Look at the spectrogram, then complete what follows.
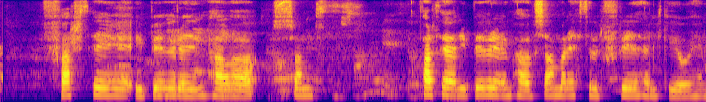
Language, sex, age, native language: Icelandic, female, 20-29, Icelandic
